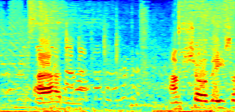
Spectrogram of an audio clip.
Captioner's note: giggling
